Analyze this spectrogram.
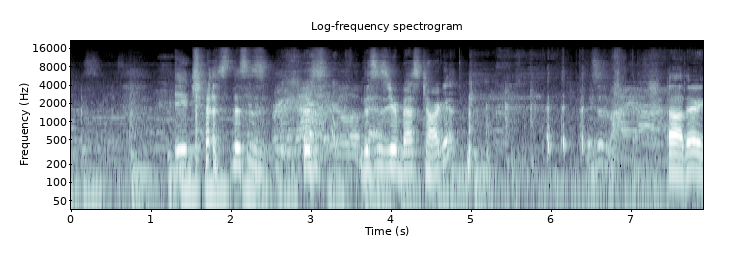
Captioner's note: laughs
